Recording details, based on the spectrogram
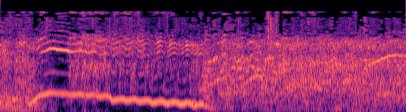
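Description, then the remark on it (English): A single loud horse whinny that starts high, then quavers downward for about two seconds before trailing off into a steady, noisy background. “Sir, you can't bring your horse in here.”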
